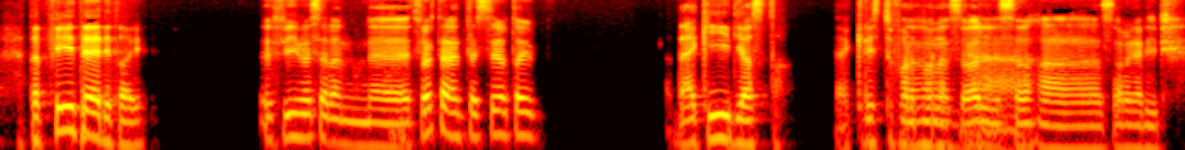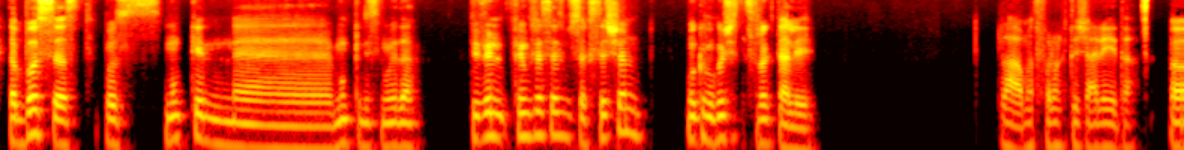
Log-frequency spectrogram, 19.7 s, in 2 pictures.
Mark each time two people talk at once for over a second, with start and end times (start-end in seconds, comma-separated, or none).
7.5-8.8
